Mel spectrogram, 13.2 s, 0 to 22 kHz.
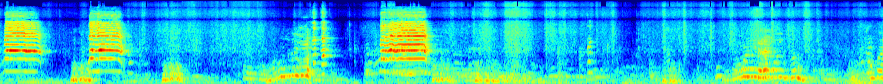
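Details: Goat named Okayu giving birth to two kids at Yoshigake goat farm, Japan, on 3 May 2023, watched by many volunteers; loud harmonic bleats rise and fall in bursts at the start and near six seconds, with softer calls and voices between.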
